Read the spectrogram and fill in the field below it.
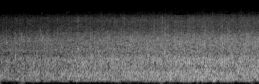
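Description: A swollen river rushes through a forest, a loud, steady broadband roar of flowing water that holds constant throughout with no voices.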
